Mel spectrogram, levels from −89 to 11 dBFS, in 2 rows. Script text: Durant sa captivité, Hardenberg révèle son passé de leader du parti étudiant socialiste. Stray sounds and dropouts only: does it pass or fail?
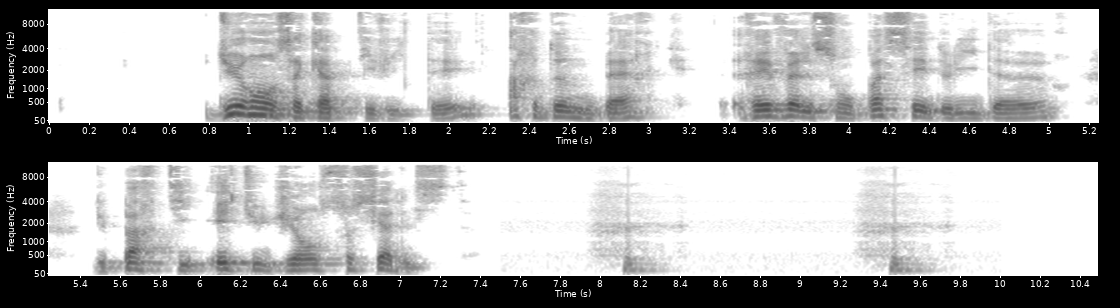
fail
